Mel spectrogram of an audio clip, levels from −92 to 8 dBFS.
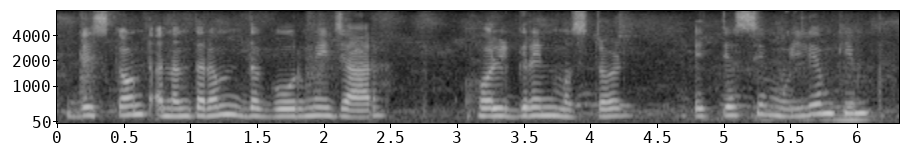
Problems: constant background noise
